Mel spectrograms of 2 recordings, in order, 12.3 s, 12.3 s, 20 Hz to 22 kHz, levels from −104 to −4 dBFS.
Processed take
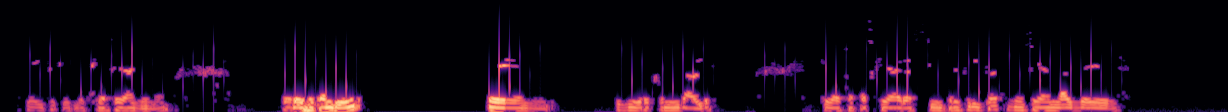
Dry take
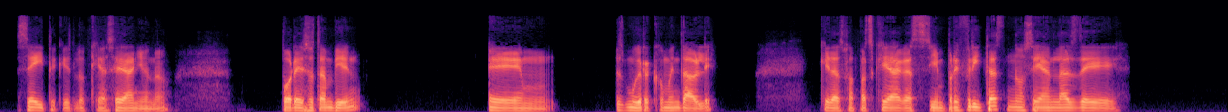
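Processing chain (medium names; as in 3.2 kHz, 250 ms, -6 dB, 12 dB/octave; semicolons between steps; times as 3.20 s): fade-in on the opening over 0.82 s; 2.94–5.06 s: waveshaping leveller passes 5; level held to a coarse grid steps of 13 dB; loudest bins only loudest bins 8; step-sequenced low-pass 9.8 Hz 730–3700 Hz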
